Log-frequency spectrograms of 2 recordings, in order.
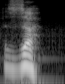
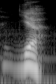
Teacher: the southern will pronounce it as ye as in yell or yes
